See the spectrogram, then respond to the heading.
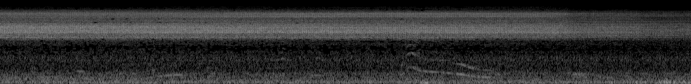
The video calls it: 말매미 スジアカクマゼミ Korean Giant Cicada セミ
